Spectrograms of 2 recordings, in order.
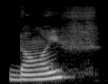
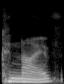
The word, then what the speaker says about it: knife: Knife, knives. Yeah, not connive. It's a silent letter.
